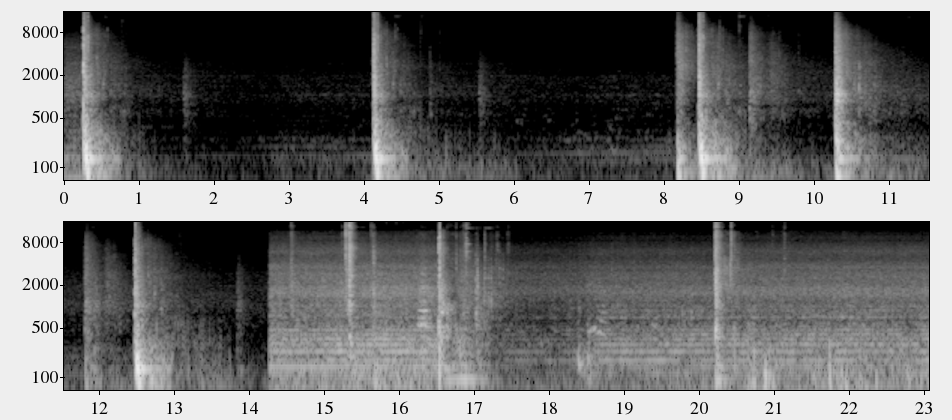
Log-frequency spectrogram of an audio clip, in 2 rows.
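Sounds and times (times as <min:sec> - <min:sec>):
steady background hum: 0:14.3 - 0:23.0
rifle shots: 0:20.2 - 0:20.6.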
